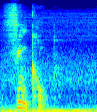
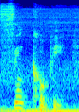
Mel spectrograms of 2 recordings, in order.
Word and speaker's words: syncope: But I was pronouncing syncope. But no, it's syncope, which means a temporary loss of consciousness.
